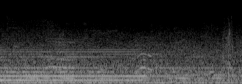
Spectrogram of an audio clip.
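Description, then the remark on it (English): The steady, droning engine of a double-decker tour boat churning out of fog, packed with journalists and photographers, its low mechanical tones holding constant with a faint wash of water noise, continuous and fairly loud throughout. “A double-decker tour boat churns out of the fog, packed with journalists and photographers from the national press.”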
